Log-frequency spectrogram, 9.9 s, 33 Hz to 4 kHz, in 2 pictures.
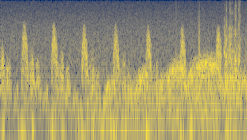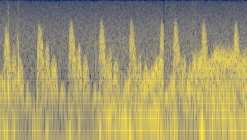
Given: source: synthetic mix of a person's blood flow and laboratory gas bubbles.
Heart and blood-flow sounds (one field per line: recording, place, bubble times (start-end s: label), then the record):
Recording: Doppler ultrasound of blood flow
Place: subclavian vein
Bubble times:
4.45-4.95 s: bubbles
5.03-5.15 s: bubbles
5.24-5.35 s: bubbles
From the record:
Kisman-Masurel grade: 213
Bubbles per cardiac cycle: several, 3 to 8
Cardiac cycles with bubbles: 1 to 10%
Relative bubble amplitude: loud (0.450 to 0.775)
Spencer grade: 1 (occasional bubble signal discernible with the cardiac motion signal, with majority of cardiac periods free of bubbles)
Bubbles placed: anywhere in the cardiac cycle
